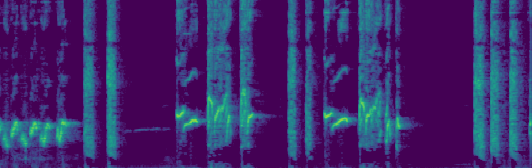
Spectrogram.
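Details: White-rumped shama song used as a lure to provoke a silent bird into replying: fast varied phrases of rich whistles, slurred rising notes and harsh raspy bursts, broken by short pauses.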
